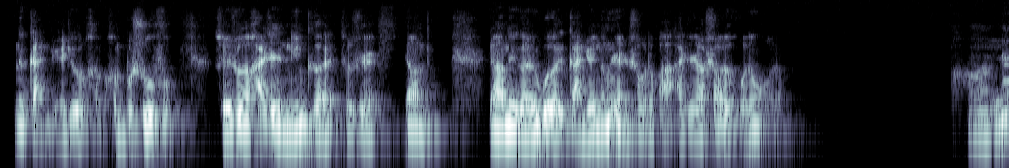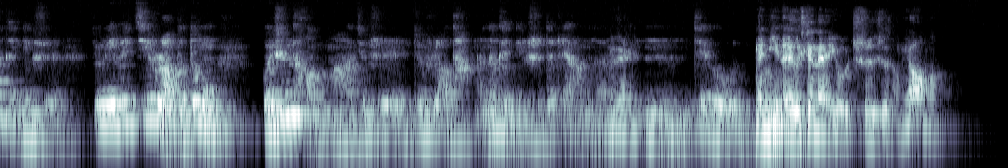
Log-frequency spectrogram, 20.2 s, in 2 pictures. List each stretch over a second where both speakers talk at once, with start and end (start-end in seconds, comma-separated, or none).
none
